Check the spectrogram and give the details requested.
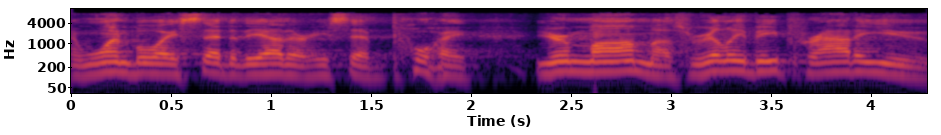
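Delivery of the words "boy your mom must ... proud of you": mocking, sarcastic jab with a fake sweet tone. Retelling what one young man in a movie said to another during a fight, mock-sarcastic. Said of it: "he was being sarcastic".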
